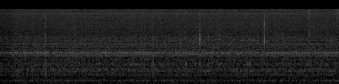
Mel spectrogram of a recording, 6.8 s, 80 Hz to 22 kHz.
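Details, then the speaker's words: Roberts RT22 radio on VHF/FM: only a faint even hiss, a brief trace of audio then nothing; long and medium wave work, fault not cured by capacitor changes; finding: FM reception dead, hiss only. "There is actually a big tiny amount of audio comes through for a second, but then it disappears on us."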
